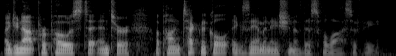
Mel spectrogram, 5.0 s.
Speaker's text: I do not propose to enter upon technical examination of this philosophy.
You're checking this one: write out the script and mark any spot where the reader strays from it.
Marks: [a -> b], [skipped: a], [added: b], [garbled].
I do not propose to enter upon technical examination of this philosophy.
